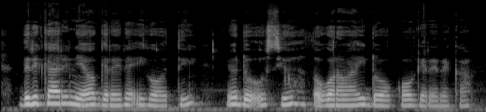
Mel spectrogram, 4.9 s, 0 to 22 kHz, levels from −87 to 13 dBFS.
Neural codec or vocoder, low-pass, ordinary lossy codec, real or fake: vocoder, 44.1 kHz, 128 mel bands every 256 samples, BigVGAN v2; 19.8 kHz; none; fake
